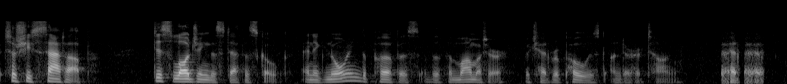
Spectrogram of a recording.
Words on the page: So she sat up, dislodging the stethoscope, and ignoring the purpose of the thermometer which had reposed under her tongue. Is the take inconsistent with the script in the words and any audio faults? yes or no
yes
